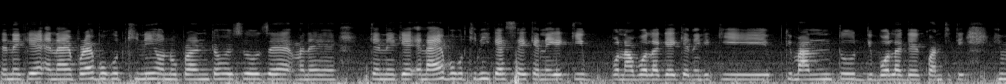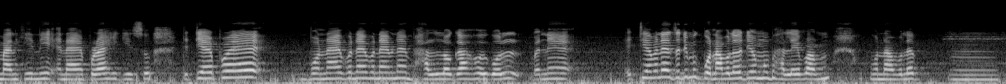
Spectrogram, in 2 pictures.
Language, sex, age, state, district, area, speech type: Assamese, female, 18-30, Assam, Darrang, rural, spontaneous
